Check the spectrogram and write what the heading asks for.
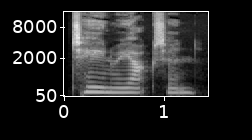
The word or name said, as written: chain reaction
